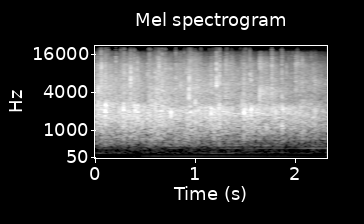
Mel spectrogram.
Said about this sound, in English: Can we give them one more clap, church? You can be seated.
